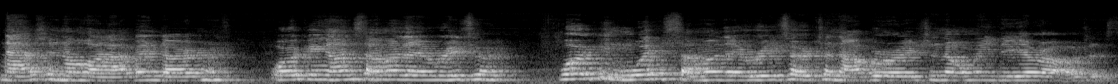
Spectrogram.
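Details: Adult male with cerebral palsy from oxygen loss at birth (umbilical cord around throat), a type with muscle stiffness and irregular movements, signs noticed around age 1, after extensive speech therapy: dysarthria (cerebral palsy).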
